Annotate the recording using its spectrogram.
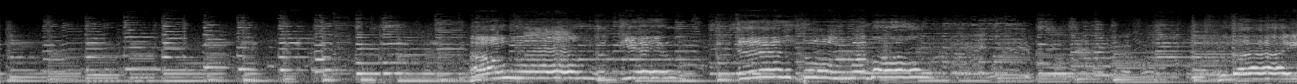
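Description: Acoustic guitar accompaniment playing the instrumental break between improvised verses of a cantoria: a quick run of picked notes, with a melody line that wavers and glides in places.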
